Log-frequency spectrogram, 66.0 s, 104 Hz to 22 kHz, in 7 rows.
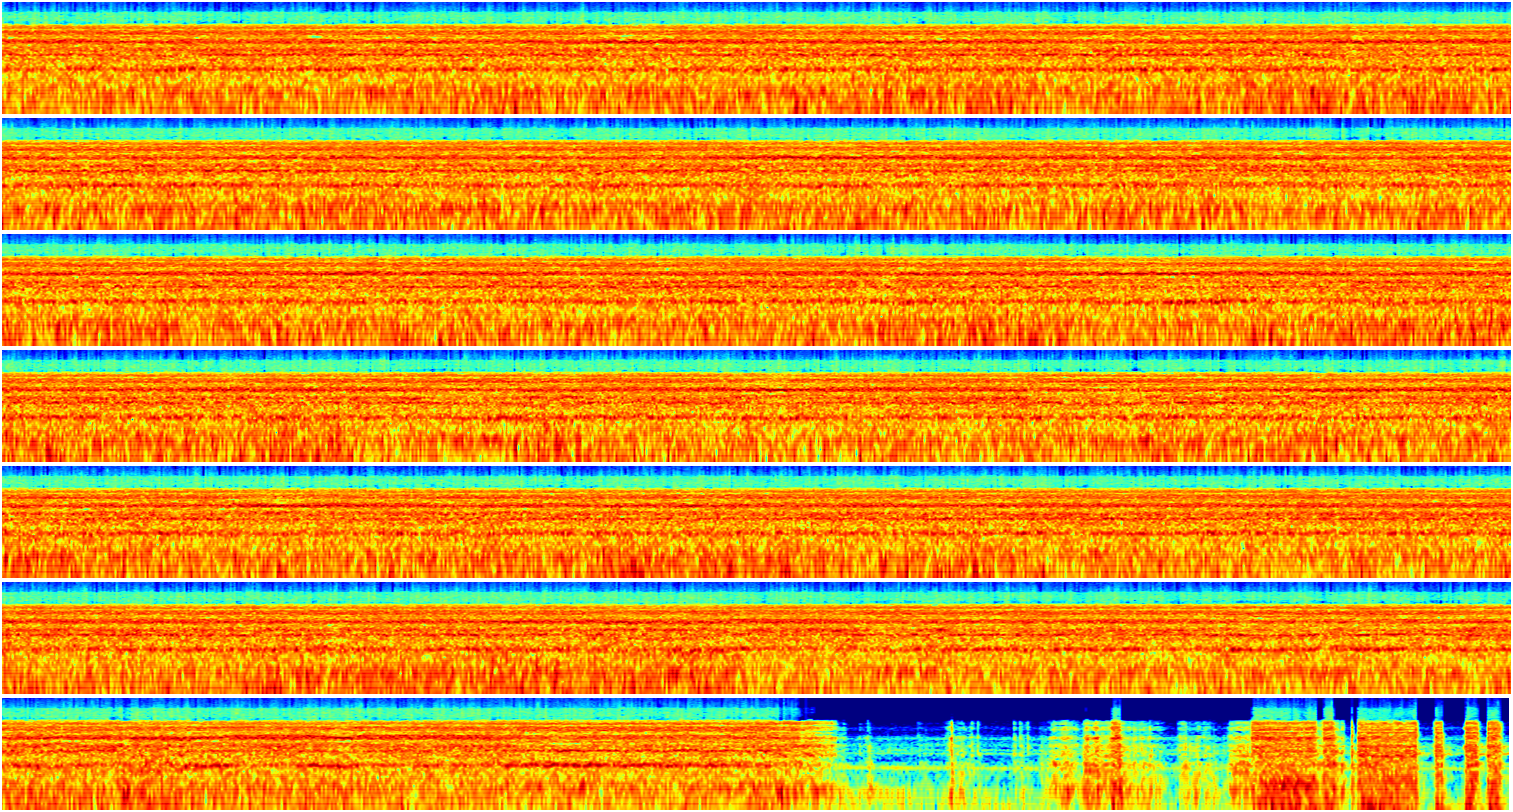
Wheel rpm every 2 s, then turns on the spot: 230, 230, 230, 230, 230, 230, 230, 230, 230, 230, 230, 230, 230, 230, 230, 230, 230, 230, 230, 220, 230, 240, 230, 230, 230, 230, 230, 230, 220, 230, 190, 10, 20.
62-66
